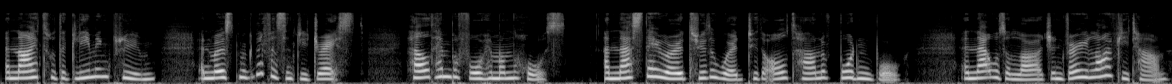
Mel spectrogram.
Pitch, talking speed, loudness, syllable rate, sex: 280 Hz, 200 wpm, -17 LUFS, 5.7 syllables/s, female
